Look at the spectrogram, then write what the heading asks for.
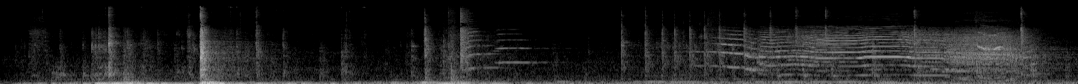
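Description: Heavy doors of St. Petrus church on the outskirts of Wuppertal creak and squeal open, a couple of dull thuds followed by long, wavering high-pitched squeaks from the hinges that rise and fall for several seconds.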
